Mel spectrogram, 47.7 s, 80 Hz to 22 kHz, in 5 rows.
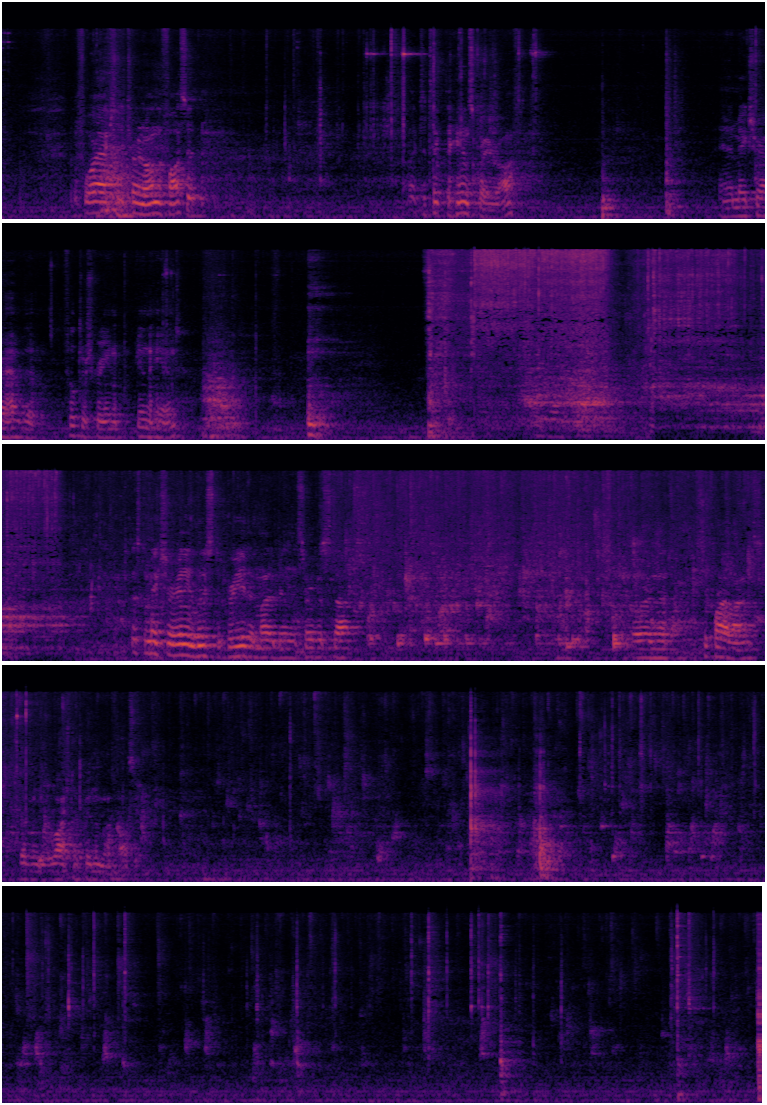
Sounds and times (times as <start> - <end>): Speech: 0.9 - 2.7, 5.1 - 6.6, 9.0 - 11.9, 20.7 - 23.7, 26.8 - 30.5
Sink (filling or washing): 14.8 - 47.6
Water: 14.9 - 47.6
Water tap, faucet: 14.9 - 47.6.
